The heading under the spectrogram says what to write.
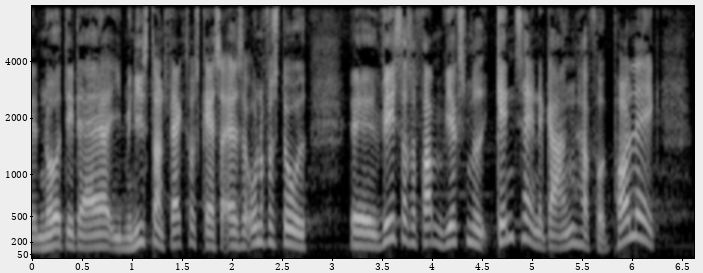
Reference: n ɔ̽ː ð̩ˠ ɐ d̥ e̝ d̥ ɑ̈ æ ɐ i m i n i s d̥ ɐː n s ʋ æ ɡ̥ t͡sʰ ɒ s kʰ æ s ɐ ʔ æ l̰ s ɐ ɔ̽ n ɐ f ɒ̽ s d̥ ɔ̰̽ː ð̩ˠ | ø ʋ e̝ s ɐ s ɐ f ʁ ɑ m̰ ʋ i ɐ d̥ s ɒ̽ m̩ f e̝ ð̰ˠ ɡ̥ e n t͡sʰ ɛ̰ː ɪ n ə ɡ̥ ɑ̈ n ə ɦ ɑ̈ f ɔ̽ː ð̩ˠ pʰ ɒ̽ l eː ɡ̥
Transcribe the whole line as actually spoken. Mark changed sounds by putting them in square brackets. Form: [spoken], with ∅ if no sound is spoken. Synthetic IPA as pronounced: n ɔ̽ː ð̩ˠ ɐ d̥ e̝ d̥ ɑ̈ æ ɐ i m i n i s d̥ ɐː n s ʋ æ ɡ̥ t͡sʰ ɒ s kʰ æ s ɐ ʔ æ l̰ s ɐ ɔ̽ n ɐ f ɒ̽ s d̥ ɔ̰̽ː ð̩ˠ | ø ʋ e̝ s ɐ s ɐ f ʁ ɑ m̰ ʋ i ɐ [ɡ̥] s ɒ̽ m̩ [h] e̝ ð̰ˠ ɡ̥ e n t͡sʰ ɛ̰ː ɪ n ə ɡ̥ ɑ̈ [ŋ] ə ɦ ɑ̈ f ɔ̽ː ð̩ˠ pʰ ɒ̽ l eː ɡ̥

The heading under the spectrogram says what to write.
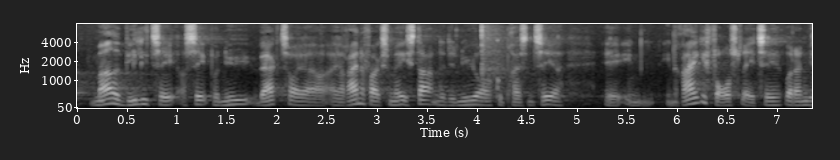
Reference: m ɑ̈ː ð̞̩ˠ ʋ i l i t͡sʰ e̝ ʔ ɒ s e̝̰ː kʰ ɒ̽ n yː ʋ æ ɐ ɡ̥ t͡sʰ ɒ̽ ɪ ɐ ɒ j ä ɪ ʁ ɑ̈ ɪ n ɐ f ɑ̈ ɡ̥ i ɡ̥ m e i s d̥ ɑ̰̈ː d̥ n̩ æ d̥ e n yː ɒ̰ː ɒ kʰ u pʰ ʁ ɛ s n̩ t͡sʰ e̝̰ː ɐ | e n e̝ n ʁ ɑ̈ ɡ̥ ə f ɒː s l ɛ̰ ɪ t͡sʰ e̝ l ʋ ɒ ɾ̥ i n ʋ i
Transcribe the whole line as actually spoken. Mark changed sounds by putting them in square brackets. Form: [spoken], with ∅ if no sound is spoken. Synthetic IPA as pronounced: m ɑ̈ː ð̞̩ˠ ʋ i l i t͡sʰ e̝ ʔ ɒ s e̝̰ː [pʰ] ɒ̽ n yː ʋ æ ɐ ɡ̥ t͡sʰ ɒ̽ ɪ ɐ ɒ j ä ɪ ʁ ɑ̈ ɪ n ɐ f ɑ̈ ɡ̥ i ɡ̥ m e i s d̥ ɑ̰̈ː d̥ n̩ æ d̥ e n yː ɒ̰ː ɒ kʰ u pʰ ʁ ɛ s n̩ t͡sʰ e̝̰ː ɐ | e n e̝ n ʁ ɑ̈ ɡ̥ ə f ɒː s l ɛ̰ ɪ t͡sʰ e̝ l ʋ ɒ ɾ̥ [æ] n ʋ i

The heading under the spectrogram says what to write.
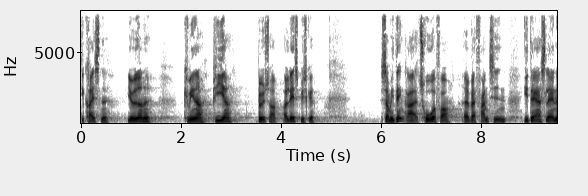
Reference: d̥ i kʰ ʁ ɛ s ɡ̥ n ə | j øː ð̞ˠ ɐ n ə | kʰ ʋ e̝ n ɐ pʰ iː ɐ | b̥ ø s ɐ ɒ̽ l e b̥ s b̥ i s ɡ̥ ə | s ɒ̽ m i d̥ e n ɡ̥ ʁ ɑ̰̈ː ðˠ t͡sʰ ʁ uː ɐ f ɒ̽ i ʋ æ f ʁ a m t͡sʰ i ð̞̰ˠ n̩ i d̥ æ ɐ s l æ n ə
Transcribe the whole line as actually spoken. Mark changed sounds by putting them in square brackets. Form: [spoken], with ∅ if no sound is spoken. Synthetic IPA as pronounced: d̥ i kʰ ʁ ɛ s [d̥] n ə | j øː ð̞ˠ ɐ n ə | kʰ ʋ e̝ n ɐ pʰ iː ɐ | b̥ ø s ɐ ɒ̽ l e [∅] s b̥ i s ɡ̥ ə | s ɒ̽ m i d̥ e n ɡ̥ ʁ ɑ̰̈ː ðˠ t͡sʰ ʁ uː ɐ f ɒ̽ [æ] ʋ æ f ʁ a m t͡sʰ i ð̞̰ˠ n̩ i d̥ æ ɐ s l æ n ə

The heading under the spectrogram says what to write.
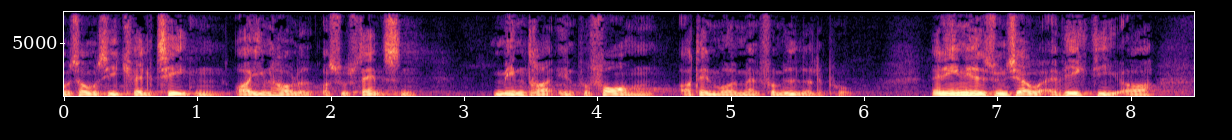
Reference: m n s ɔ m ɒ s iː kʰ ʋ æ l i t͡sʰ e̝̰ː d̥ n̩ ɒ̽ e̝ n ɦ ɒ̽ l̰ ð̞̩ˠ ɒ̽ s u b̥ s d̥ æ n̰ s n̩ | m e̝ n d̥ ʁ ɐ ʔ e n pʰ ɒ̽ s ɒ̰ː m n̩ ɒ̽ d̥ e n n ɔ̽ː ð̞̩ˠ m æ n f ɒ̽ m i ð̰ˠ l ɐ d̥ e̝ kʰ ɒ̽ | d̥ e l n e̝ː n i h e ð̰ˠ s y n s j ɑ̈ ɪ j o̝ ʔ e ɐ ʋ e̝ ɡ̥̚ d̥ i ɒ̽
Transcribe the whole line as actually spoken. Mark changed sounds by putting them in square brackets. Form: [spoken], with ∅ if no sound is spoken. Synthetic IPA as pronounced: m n s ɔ m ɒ s iː kʰ ʋ æ l i t͡sʰ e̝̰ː d̥ n̩ ɒ̽ e̝ n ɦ ɒ̽ l̰ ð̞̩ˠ ɒ̽ s u b̥ s d̥ æ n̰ s n̩ | m e̝ n d̥ ʁ ɐ ʔ e n pʰ ɒ̽ [f] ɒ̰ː m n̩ ɒ̽ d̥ e n [m] ɔ̽ː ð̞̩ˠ m æ n f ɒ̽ m i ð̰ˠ l ɐ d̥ e̝ [pʰ] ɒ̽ | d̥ e [∅] n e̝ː n i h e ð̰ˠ s y n s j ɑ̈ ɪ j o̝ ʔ [æ] ɐ ʋ e̝ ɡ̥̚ d̥ i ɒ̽

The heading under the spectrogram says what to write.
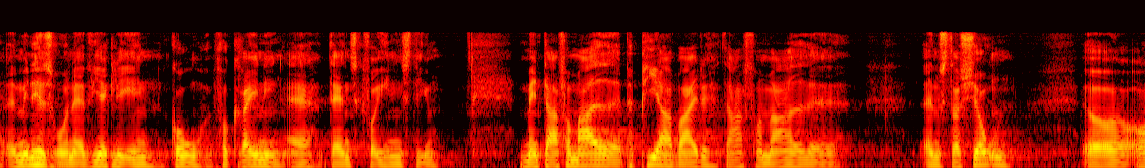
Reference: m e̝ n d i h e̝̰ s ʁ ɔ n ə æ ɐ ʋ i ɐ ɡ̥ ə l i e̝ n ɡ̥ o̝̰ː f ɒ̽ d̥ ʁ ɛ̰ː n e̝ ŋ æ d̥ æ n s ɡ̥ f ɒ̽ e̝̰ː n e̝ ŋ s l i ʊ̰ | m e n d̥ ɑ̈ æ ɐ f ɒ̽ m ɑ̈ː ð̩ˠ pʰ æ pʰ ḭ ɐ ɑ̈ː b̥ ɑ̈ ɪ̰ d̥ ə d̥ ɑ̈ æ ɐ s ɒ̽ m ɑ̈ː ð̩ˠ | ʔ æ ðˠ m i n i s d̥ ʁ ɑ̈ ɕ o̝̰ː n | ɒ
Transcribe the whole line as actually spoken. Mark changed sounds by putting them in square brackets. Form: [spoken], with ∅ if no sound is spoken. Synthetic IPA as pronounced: m e̝ n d i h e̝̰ s ʁ ɔ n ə æ ɐ ʋ i ɐ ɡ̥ ə l i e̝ n ɡ̥ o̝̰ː f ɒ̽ [ɡ̥] ʁ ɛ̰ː n e̝ ŋ æ d̥ æ n s ɡ̥ f ɒ̽ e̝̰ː n e̝ ŋ s l i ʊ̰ | m e n d̥ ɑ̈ æ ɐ f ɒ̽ m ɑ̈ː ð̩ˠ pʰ æ pʰ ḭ ɐ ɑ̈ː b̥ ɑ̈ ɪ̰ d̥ ə d̥ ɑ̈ æ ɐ [f] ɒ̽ m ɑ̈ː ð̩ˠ | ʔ æ ðˠ m i n i s d̥ ʁ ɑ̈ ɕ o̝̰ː n | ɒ

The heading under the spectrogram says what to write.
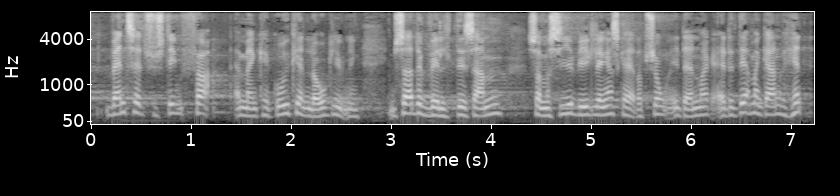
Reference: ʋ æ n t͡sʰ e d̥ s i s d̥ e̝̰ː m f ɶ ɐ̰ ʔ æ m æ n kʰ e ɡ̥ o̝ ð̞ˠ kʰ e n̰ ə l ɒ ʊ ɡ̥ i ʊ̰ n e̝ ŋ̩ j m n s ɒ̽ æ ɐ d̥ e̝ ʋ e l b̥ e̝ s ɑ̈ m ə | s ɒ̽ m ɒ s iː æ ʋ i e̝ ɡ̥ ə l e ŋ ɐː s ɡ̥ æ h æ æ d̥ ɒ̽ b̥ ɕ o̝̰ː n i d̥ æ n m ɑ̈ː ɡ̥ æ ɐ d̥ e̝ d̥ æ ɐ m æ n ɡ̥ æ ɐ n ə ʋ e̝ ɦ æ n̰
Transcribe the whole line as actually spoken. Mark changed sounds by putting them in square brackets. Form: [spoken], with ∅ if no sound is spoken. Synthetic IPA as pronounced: ʋ æ n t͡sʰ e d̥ s [y] s d̥ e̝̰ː m f ɶ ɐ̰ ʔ æ m æ n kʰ [æ] ɡ̥ o̝ ð̞ˠ kʰ e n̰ ə l ɒ ʊ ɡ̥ i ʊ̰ n e̝ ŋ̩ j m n s ɒ̽ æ ɐ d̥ e̝ ʋ e l [d̥] e̝ s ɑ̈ m ə | s ɒ̽ m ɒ s iː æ ʋ i e̝ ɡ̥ ə l e ŋ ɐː s ɡ̥ æ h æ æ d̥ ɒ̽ b̥ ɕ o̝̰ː n i d̥ æ n m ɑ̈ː ɡ̥ æ ɐ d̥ e̝ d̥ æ ɐ m æ n ɡ̥ æ ɐ n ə ʋ e̝ ɦ [e] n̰

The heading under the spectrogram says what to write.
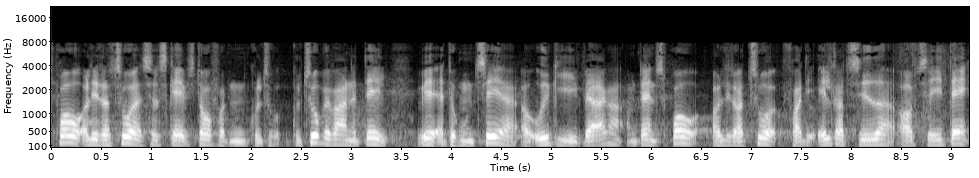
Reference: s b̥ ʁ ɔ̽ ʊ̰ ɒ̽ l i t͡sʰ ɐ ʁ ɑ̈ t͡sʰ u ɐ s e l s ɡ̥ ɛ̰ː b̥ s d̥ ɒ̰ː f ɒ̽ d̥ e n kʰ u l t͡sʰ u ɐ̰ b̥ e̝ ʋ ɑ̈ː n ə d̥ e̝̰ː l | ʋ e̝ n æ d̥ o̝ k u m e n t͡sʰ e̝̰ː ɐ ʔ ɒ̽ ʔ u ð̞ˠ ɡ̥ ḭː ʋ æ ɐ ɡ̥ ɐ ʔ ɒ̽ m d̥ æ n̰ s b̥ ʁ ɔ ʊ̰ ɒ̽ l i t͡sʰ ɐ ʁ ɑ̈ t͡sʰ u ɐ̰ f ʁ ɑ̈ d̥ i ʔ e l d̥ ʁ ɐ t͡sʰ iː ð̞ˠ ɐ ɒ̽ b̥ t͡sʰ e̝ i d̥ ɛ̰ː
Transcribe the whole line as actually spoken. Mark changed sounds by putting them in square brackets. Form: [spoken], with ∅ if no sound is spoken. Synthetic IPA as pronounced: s b̥ ʁ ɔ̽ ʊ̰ ɒ̽ l i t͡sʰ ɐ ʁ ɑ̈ t͡sʰ u ɐ s e l s ɡ̥ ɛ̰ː b̥ s d̥ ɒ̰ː f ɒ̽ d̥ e n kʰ u l t͡sʰ u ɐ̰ b̥ e̝ ʋ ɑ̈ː n ə d̥ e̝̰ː l | ʋ e̝ [∅] æ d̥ o̝ k u m e n t͡sʰ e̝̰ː ɐ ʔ ɒ̽ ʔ u ð̞ˠ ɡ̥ ḭː ʋ æ ɐ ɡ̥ ɐ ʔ ɒ̽ m d̥ æ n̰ s b̥ ʁ ɔ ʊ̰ ɒ̽ l i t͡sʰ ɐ ʁ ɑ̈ t͡sʰ u ɐ̰ f ʁ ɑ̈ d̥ i ʔ e l d̥ ʁ ɐ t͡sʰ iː ð̞ˠ ɐ ɒ̽ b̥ t͡sʰ e̝ i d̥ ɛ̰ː

